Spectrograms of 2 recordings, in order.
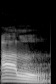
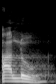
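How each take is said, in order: First: The word ends on the l consonant. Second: The word ends with a short u vowel. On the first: The reader stops at a pause point. "পেশটাকে বাদ দিতে হবে। ... এখন উচ্চারণ হয়ে গেছে আল" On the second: The reading continues without stopping. "লাম্পেশ লো"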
